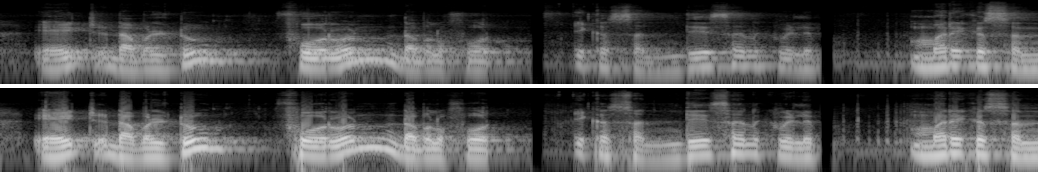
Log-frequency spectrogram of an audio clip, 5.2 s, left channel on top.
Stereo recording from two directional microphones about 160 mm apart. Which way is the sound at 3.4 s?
65° right (ahead or behind).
